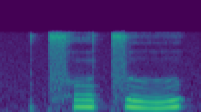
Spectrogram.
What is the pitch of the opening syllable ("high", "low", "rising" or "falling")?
rising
